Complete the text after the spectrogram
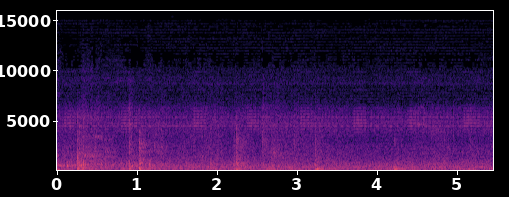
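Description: A ball bumps and rolls across a wooden floor.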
